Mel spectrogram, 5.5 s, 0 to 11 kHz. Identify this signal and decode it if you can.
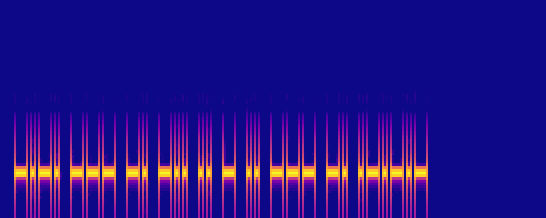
Morse code, heard as a keyed tone, about 30 wpm, 700 Hz. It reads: CONDITION.
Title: Sentences from Top 1100 Words 30wpm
